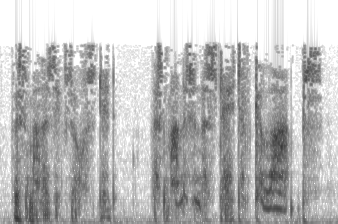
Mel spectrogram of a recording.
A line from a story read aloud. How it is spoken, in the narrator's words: the doctor whisper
